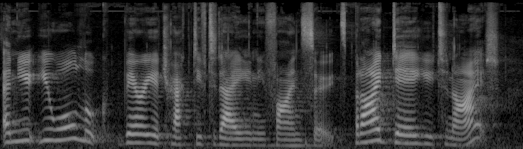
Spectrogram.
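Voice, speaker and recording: In an Australian accent, a woman talks in a fairly high, animated voice with very wide pitch swings at a fairly slow pace, with audible room echo. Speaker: real estate media coach. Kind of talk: seminar presentation. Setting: stage with audience.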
